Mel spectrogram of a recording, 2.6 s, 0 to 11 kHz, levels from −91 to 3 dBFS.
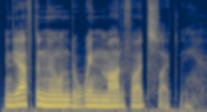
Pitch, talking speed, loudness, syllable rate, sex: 125 Hz, 160 wpm, -17 LUFS, 5.0 syllables/s, male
